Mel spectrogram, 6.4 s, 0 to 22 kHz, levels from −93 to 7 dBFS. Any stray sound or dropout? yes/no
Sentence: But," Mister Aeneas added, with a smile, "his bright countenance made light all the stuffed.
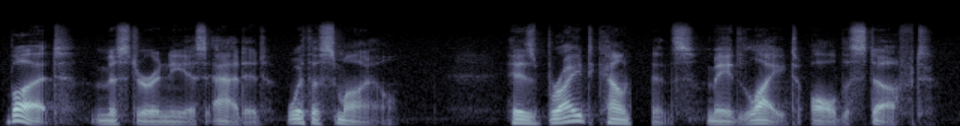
yes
